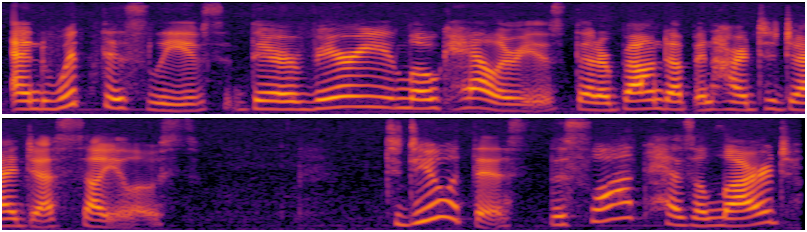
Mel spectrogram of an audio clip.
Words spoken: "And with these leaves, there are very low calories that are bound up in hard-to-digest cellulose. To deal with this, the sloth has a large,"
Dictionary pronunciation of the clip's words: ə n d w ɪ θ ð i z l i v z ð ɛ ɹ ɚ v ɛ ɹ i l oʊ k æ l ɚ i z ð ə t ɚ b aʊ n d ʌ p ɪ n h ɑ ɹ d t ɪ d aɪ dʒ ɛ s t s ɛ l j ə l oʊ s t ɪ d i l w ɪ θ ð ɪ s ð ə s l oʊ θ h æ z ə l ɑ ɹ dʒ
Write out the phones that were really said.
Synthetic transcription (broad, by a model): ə n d w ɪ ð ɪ s l i v z ð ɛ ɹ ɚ v ɛ ɹ i l oʊ k æ l ɚ i z ð ə t ɚ b aʊ n d ʌ p ɪ n h ɑ ɹ d t ɪ d aɪ dʒ ɛ s t s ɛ l j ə l oʊ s t ɪ d i l w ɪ ð ɪ s ð ə s l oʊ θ h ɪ z ə l ɑ ɹ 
